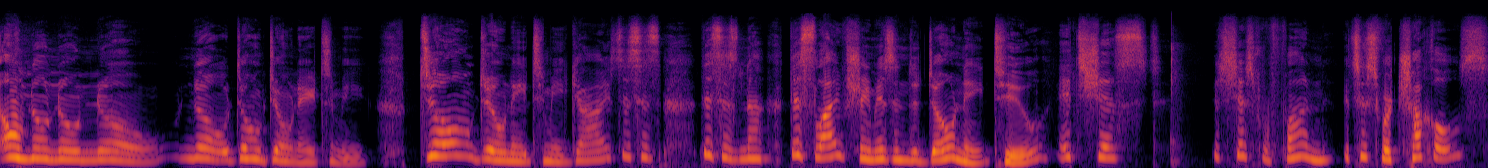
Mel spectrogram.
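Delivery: mock false modesty. A streamer mocks another streamer refusing donations: mocking fake-humble imitation. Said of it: "Don't don't try to fucking like humble yourself".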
